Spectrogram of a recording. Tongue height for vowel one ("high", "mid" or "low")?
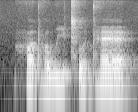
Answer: low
